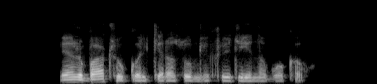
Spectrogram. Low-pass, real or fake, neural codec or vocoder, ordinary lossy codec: 7.2 kHz; fake; codec, 24 kHz, 0.9 kbps, WavTokenizer, medium speech release version 2; Opus, 24 kbps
